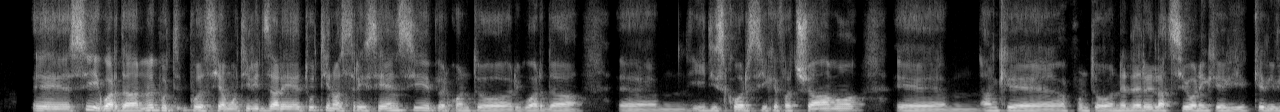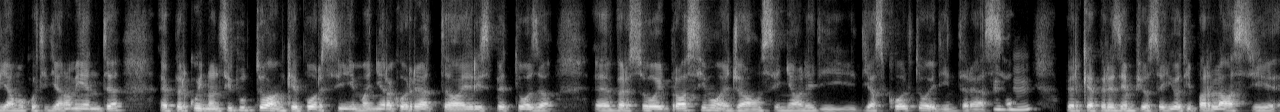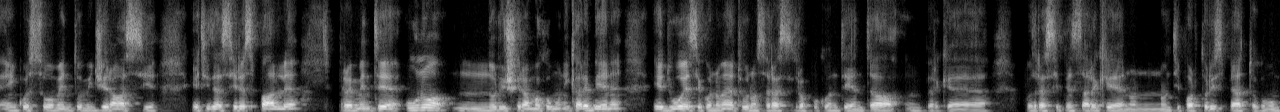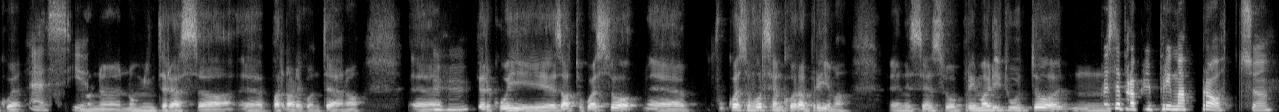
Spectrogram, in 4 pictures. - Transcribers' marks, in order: other background noise
- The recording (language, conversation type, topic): Italian, podcast, Che ruolo ha l'ascolto nel creare fiducia?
